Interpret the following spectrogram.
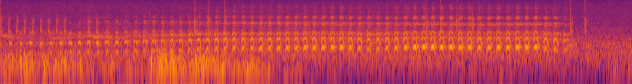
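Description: A laughing kookaburra calling: its laugh, a rolling run of rapid, pitched pulses that swells in loudness and cuts off shortly before the end.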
